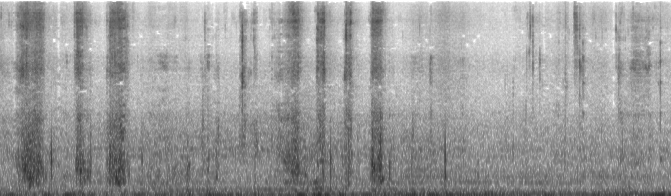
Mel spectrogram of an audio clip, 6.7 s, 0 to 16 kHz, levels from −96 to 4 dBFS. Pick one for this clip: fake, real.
fake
